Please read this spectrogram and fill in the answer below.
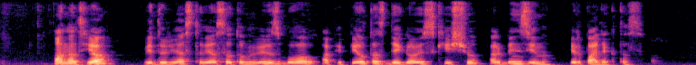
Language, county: Lithuanian, Vilnius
